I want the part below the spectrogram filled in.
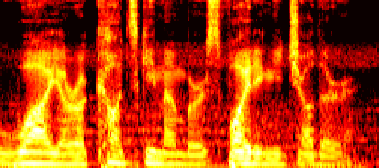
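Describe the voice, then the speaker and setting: Against clear background noise, a man growls at a moderate pace in a put-on character voice with a very deep, low pitch. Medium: read story. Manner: cold, curt.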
